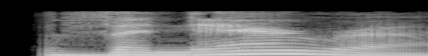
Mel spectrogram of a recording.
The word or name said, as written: venera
